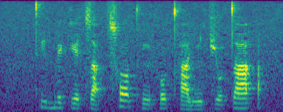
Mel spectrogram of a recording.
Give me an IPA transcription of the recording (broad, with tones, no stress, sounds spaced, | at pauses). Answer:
t̪ʰ i˥˧ b e˥˧ k e˧ t͡s a˨ ʔ t͡sʰ ɔ˦ t̪ʰ ĩ˨˩ h o˧ t̪ʰ a˨˩ j ĩ˨˩ t͡ɕ o˧ t̪ a˦ ʔ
